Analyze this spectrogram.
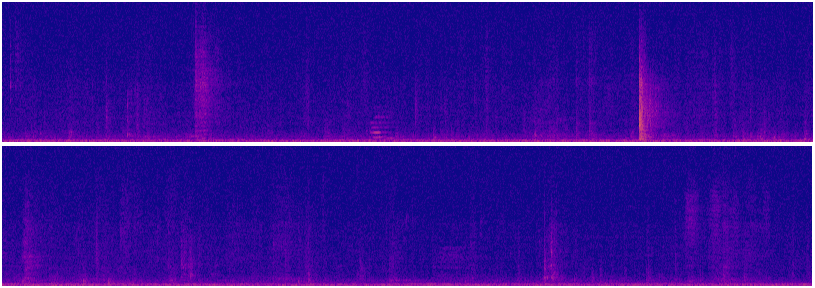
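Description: Footsteps fall softly on a carpeted floor.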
